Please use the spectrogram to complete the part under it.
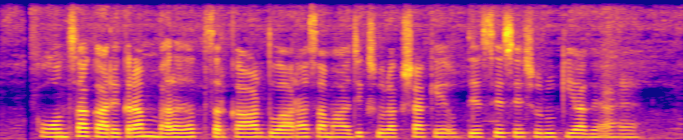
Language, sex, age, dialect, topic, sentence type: Hindi, female, 18-24, Hindustani Malvi Khadi Boli, banking, question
